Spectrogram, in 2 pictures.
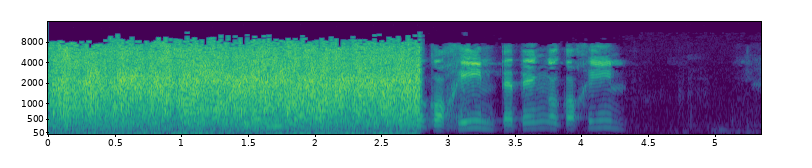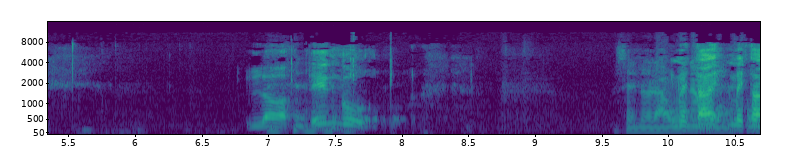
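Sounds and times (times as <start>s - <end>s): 
crowd applauding: 0.0s - 2.8s
speech: 3.1s - 4.4s, 6.8s - 7.9s, 9.6s - 10.6s.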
